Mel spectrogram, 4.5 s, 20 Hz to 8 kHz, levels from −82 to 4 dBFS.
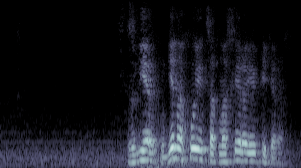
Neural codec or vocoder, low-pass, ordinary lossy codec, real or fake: none; 7.2 kHz; Opus, 16 kbps; real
